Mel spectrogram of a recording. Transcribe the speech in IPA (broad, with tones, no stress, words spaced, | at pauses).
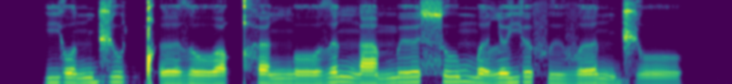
jo˨ nd͡ʒu˦ǃʼəː˨ðoː˨ qʰɨ˨ŋoː˨ ðə˦ŋa˨mʏː˦su˦ mə˨ lʏ˦jʏ˦fɨː˨ βəː˦ nd͡ʒoː˨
